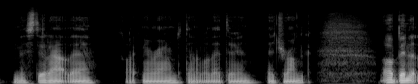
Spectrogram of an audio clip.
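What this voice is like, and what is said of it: Slightly hoarse voice. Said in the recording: “my voice is a bit hoarse.”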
